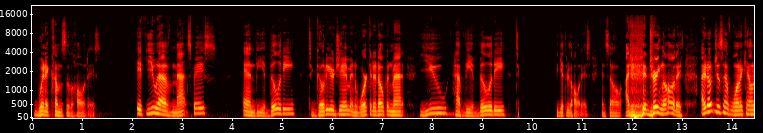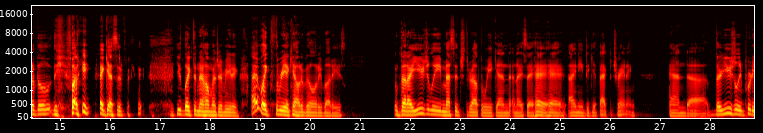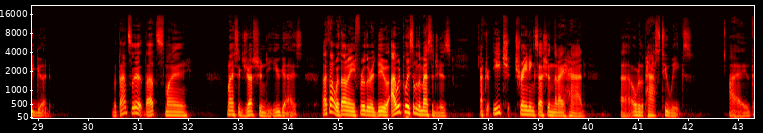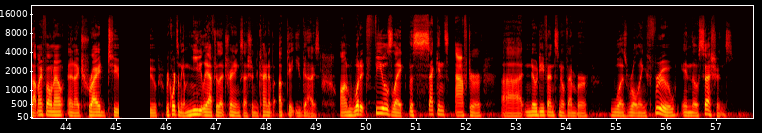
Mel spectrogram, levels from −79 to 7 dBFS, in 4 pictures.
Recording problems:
audio freezing; at 9.5 s for 1 s and at 45 s for 0.5 s

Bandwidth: 15.5 kHz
